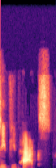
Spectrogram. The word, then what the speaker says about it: CPPAX: Citizens for Participation in Political Action, which we called CPPAX and pronounced CPPAX, which like means nothing.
